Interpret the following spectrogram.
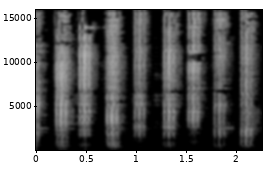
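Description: Pick hammer chipping at a stone block in quick, even strokes, about four a second, each a short sharp crack of steel on rock.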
